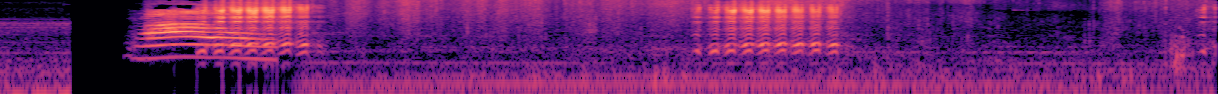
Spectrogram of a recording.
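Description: A young goat bleating: short, quavering calls repeated every few seconds.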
